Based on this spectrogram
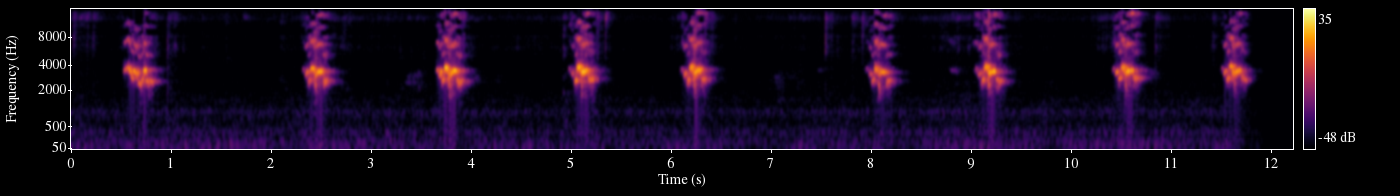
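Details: Budgies housed in a homemade aviary village give nine harsh, clipped squawks spaced about a second apart against a low hum that cuts off abruptly near the end.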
